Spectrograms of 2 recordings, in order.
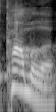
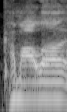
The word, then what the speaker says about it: Kamala: not saying it right it's kamla and Trump is like Kamala and I'm like bro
